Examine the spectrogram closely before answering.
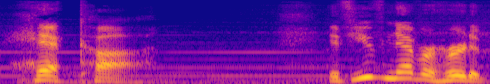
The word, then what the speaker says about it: Heka: The word is heeka, pronounced heekkah.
